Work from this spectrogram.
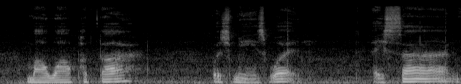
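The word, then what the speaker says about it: מוֹפֵת: It's Strong's H4159 pronounced as Mawa Patha. Mawa Patha, which means what?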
